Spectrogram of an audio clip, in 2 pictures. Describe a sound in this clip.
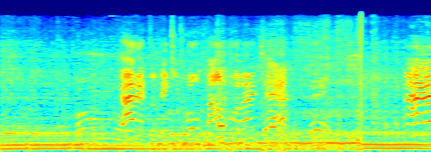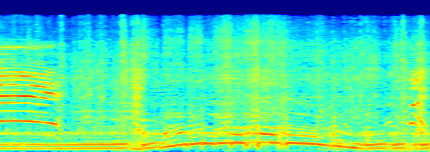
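A young man talks with animation close by over the engine.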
